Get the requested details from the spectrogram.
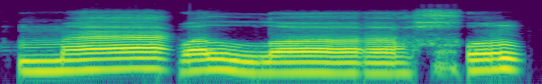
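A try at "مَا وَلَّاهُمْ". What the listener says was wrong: واللہ مت پڑھیے، ولا، ولاہم، ما ولاہم.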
